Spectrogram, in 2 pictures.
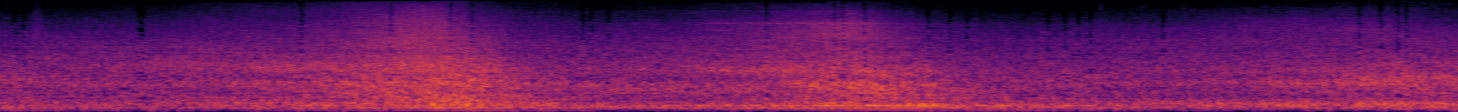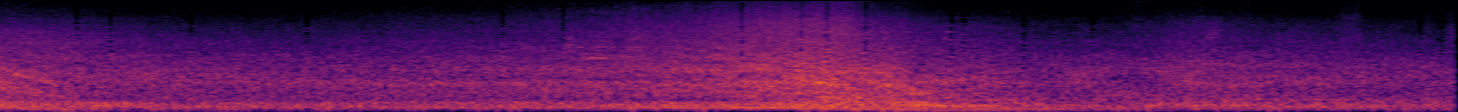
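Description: City street traffic: about four cars pass one after another, each swelling and fading as it goes by, over a low steady engine hum.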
